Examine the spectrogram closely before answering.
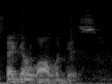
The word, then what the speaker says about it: speleologist: It's speleologist, please say it correctly. Speleologist? Speleologist. So, alright. Try and remember that. So it's like spell and then ogogogus, you know? Spell ogogogus. If you don't sound like you're having a seizure when you say it, you're not saying it right.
